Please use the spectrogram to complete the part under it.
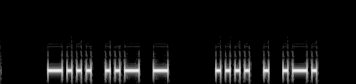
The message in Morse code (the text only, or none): BUT HER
